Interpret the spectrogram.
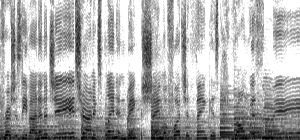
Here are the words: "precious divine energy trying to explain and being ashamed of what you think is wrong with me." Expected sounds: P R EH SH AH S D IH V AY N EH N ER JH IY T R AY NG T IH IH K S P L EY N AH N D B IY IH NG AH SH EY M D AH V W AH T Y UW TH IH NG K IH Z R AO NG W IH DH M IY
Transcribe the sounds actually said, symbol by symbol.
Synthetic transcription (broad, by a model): P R EH SH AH S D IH V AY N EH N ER JH IY T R AY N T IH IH K S P L EY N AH N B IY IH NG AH SH EY M AH V W AH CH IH TH IH NG K IH Z R AO NG W IH DH M IY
